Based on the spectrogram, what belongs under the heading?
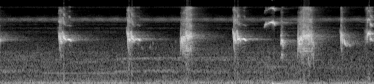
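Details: Long-tailed shrike in the rich filled song style known as isian mewah: loud sharp chips and short squeaky notes in an uneven series, roughly two per second.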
